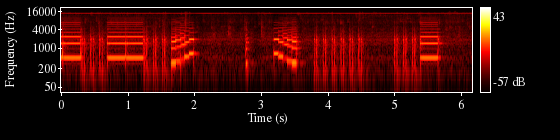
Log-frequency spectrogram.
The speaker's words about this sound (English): For those of you just listening to this field report, I'll bet the annoying little beeps without any commentary over it are just the best thing ever to listen to in your ear holes.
